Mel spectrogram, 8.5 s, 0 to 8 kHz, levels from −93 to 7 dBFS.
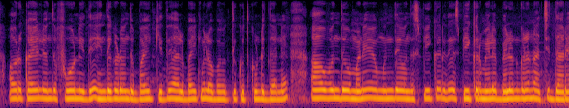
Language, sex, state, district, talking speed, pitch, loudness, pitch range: Kannada, male, Karnataka, Bellary, 180 wpm, 180 Hz, -17 LUFS, 170-185 Hz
